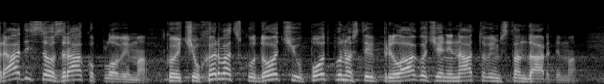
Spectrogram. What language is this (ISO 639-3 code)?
hrv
